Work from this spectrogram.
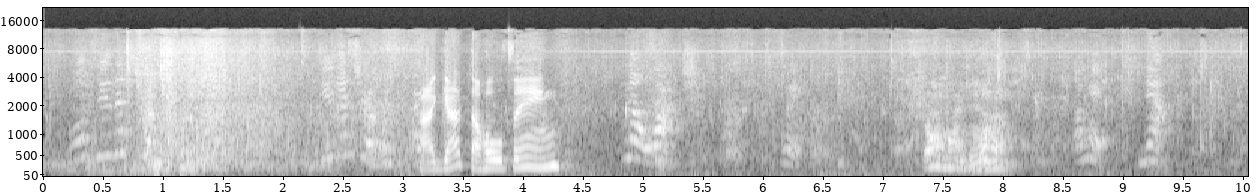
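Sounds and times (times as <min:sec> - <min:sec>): loud water splash: 0:00.6 - 0:03.1.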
